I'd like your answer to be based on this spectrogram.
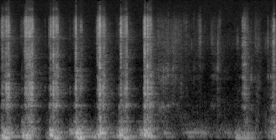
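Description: A curette scrapes the seeds and fibrous pulp from the cavity of a pumpkin half, making a run of quick, wet, slippery scraping strokes. Each stroke has a low, soft body with a bright, crisp rasp on top. The strokes come at a fairly steady rhythm before briefly fading to quieter, softer scrapes, then pick up again at the end.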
